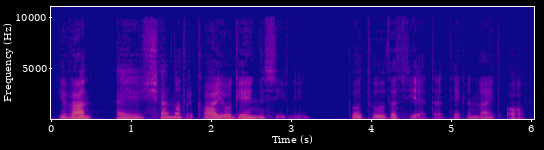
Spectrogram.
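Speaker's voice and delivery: high, soft Russian master; suave Russian employer. A narrator's reading. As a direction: dismiss your secretary with quiet courtesy.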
